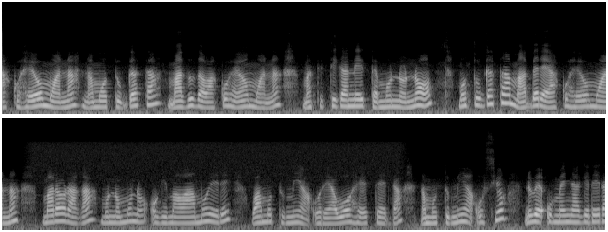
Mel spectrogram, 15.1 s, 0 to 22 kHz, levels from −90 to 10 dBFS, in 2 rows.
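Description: Speech in which, after "mbere ya kũheo mwana", a hybrid radio shows digital radio blending to analogue FM from 7.78 to 12.66 s. Over 150 ms cross-fades, faint hiss rises and level falls about 4 dB, unlike a dropout's silence, before "na mũtumia ũcio".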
